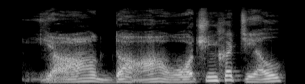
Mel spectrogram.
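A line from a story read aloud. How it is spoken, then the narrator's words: Hoarse callow youth. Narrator (Russian): хрипит этот желторотый Дон Жуан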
